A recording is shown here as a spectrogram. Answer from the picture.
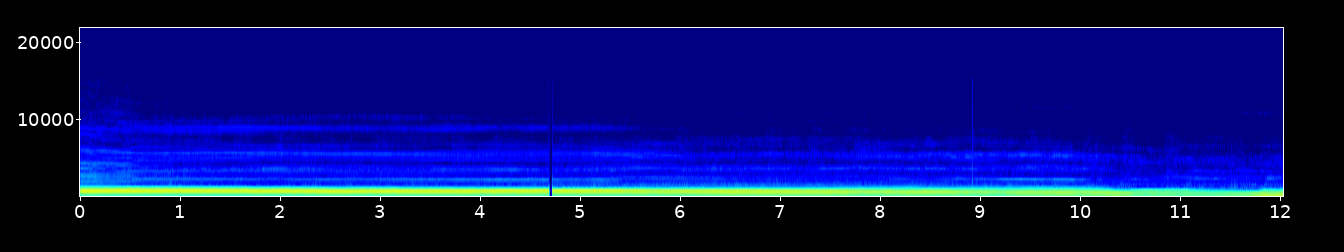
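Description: A TV sports commentator's long drawn-out 'gol' shout calling a goal: one voice held loud on a single steady pitch throughout, sinking a little in pitch near the end.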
